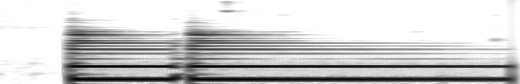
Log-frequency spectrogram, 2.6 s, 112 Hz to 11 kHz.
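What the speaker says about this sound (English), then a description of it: "On the A string, if we hold the 5th fret, this note is actually D." A guitar's A string fretted at the fifth fret rings out a sustained D, plucked twice with a brief re-attack just before one second, loud and clear with no talking.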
